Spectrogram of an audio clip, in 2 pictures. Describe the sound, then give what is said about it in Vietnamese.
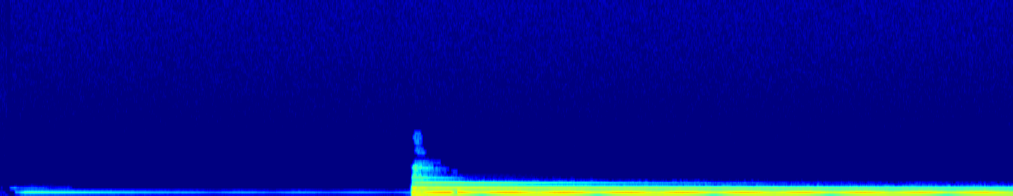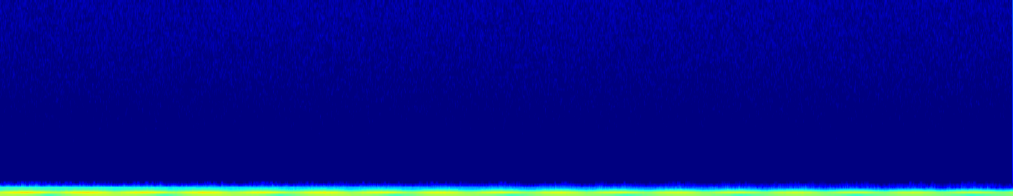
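A meditation bell, struck by the teacher during a Buddhist dharma talk, gets a soft preliminary tap, then one full strike that rings out loud and clear, its deep hum pulsing steadily as it slowly fades over many seconds, with no voices. “xin sư phụ thỉnh một tiếng chuông cho mọi người buông thư”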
